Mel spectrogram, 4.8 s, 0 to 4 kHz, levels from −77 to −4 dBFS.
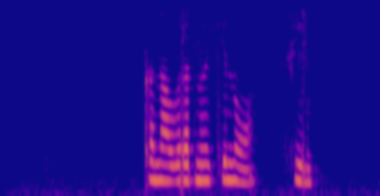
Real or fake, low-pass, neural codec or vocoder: real; 3.6 kHz; none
